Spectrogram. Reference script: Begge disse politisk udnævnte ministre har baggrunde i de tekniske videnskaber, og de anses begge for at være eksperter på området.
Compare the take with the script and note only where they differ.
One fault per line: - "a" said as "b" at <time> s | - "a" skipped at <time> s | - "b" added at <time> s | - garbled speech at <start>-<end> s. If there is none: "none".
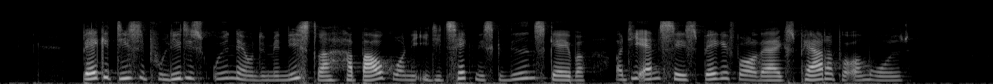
none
